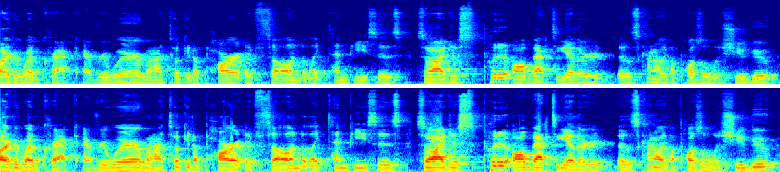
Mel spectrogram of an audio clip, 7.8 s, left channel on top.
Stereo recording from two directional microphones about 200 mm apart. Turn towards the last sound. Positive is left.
turn(degrees=-30)  # may be behind; listen again after turning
